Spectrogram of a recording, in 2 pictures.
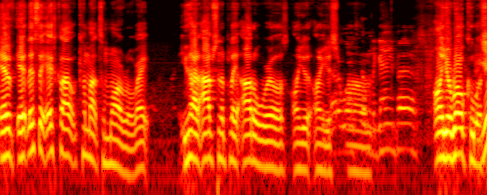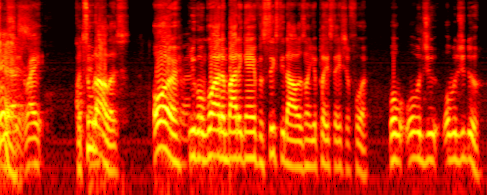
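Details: Adult male speaker; ordinary speech.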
